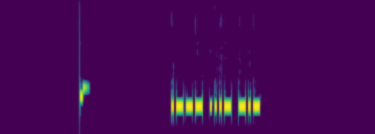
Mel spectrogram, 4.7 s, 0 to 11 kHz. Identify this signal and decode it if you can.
Morse code, heard as a keyed tone, about 40 wpm, 700 Hz. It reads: JVK
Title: USA Call Sign Postfixes - 3 Letters 40wpm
